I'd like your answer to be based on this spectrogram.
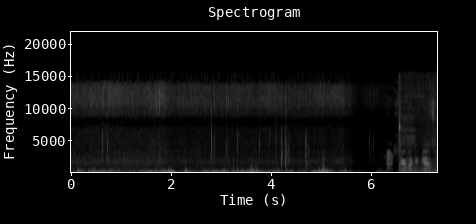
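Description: Strong, gusty wind beside trees bent sideways, roaring in uneven surges and buffeting the microphone, loud and close throughout, with a brief lull near the end.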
